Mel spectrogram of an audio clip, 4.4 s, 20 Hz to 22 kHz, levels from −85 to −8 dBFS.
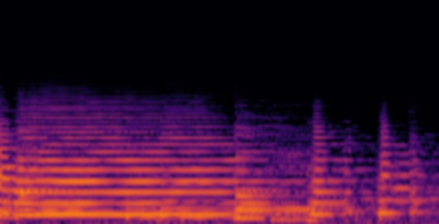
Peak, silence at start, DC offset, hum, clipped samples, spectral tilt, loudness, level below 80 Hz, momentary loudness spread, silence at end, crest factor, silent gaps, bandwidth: -16 dBFS; 0 s; under 0.1%; none; under 0.1%; -10 dB/octave; -33 LUFS; -60 dBFS; 10 LU; 0 s; 16 dB; none; 5 kHz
